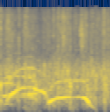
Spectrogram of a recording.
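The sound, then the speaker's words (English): An audience claps steadily and fairly loudly, a dense patter of many hands, while a couple of long, sliding whoops of cheering ride over the applause. “Can we get up a round of applause for Kevin real quick?”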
